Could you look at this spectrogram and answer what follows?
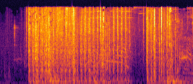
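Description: Rapid automatic weapon fire in Call of Duty Warzone, loud close bursts of rattling shots that pause briefly after about two and a half seconds before another burst resumes.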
